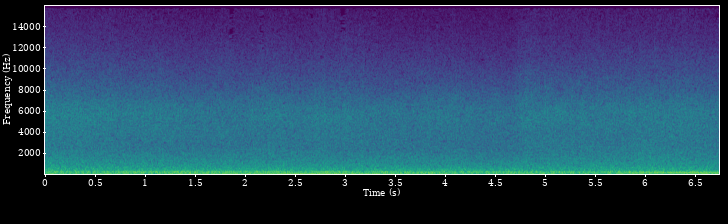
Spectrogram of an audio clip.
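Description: A ferry's engines drone steadily while the ferry is under way.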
